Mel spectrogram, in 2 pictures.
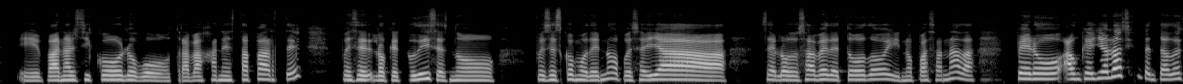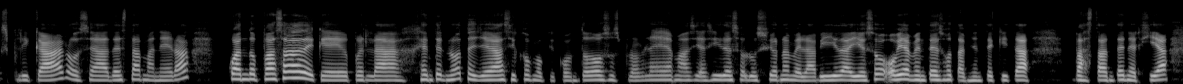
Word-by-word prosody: eh, 180 -1 -5
van 195 +1 +4
al 205 0 +3
psicólogo 205 -5 +1
o 165 - -7
trabajan 185 +4 -2
esta 200 +2 -1
parte, 240 - 0 0.4
pues, 205 -1 -2
eh, 210 0 +4
lo 195 -1 +1
que 190 0 0
tú 200 +3 -3
dices 220 -5 +2
no 195 -2 0 0.4
pues 215 -2 -3
es 215 -2 -1
como 215 -3 +1
de: 195 0 0
"No, 260 +3 -1
pues 200 -2 -4
ella 210 -3 +7 0.3
se 215 -2 -2
lo 200 -1 +1
sabe 225 +1 +2
de 210 -2 +1
todo 220 +2 0
y 215 -5 -2
no 190 +1 -5
pasa 205 +1 -3
nada", 225 -4 0 0.4
pero 255 -1 +3
aunque 250 +1 +2
ya 295 +1 +4
lo 365 - +5
has 390 0 0
intentado 240 - -2
explicar, 205 0 -2
o 220 -6 -4
sea, 200 0 -3
de 200 - -4
esta 225 +3 -4
manera, 200 - -4 0.4
cuando 240 -1 +1
pasa 270 +5 +3
de 250 -6 +1
que 195 -2 -3
pues 200 -1 -6
la 195 -1 -1
gente, 225 +1 -4
¿no?, 225 +5 -4
te 240 -4 -3
llega 205 +1 +1
así 215 0 -5
como 205 -3 -8
que 175 0 -20
con 180 0 -11
todos 205 +2 -3
sus 200 -3 -10
problemas 200 +2 -7
y 200 - -7
así 200 +3 -5
de: 205 0 0
"Solucióname 205 0 -5
la 180 0 -3
vida", 200 +2 0
y 190 - +1
eso, 235 +5 -2
obviamente 215 -2 +1
eso 210 +1 -2
también 180 0 -5
te 195 +2 -6
quita 200 0 +1 0.4
bastante 200 -1 -2
energía, 205 +2 -1
205 Hz, 190 wpm, -22 LUFS, 195-225 Hz, 0.4 s, ella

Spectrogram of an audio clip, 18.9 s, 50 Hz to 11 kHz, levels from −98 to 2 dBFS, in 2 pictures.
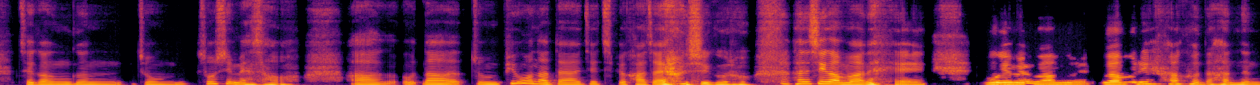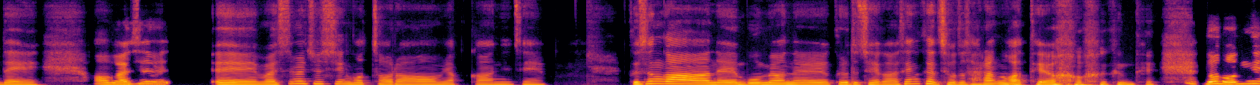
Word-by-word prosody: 제가 190 -2 0
은근 175 0 -2
좀 170 +2 -4
소심해서 175 -10 -1 0.5
"아 210 0 -1 0.2
으 - - -3
나 225 -3 +1
좀 220 -2 -2
피곤하다. 230 - -1
이제 170 0 -5
집에 - - -6
가자." 155 0 0
이런 185 - +6
식으로 175 0 +2 0.3
1 265 0 +1
시간 260 -5 +5
만에 190 0 +6 0.8
모임을 215 +1 +6
마물 180 +3 +3 0.3
마무리를 230 +4 +4
하고 230 -1 0
나왔는데 185 -2 0 0.4
어 220 - 0
말씀해 235 +6 0 0.4
예 195 -3 +3
말씀해 205 +12 -3
주신 260 -4 -6
것처럼 195 -3 -3
약간 170 0 -6
이제 165 +1 -6 0.6
그 230 - +2
순간에 235 -7 +3
모면을 205 +2 +1
그래도 210 -1 0
제가 195 -3 -2
생각해도 275 +3 -2
저도 190 -2 -1
잘한 195 +5 0
것 225 - +2
같아요. 160 -1 +2 0.4
근데 185 -2 -5 0.4
"넌 265 +2 +5
언니 245 +2 +3
200 Hz, 295 characters per minute, -23 LUFS, 180-225 Hz, 0.8 s, 이런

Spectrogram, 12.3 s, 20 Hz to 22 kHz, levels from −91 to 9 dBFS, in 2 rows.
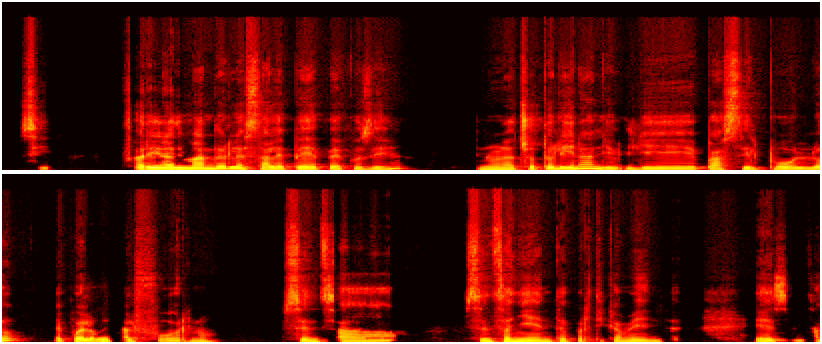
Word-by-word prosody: Sì, - - -7 0.5
farina 200 +2 +6
di 200 - +7
mandorle, 210 +2 +5
sale 185 -5 +1
e - - -1
pepe, 170 +2 0
così. 160 -4 -5 0.7
In 165 +1 -4
una 165 0 0
ciotolina, 210 +8 +3
gli 185 -8 +1
gli 160 -2 -1
passi 165 +1 -2
il 175 -1 -3
pollo 155 - -2
e - - -6
poi 175 -2 +4
lo 170 - +3
metti 190 +1 +1
al 165 0 -4
forno, 145 +1 -7 0.4
senza 155 -2 -2 0.5
senza 165 +1 -1
niente 150 0 0
praticamente, 145 -3 -6 0.5
e 150 -2 0
senza 150 +2 -9
165 Hz, 135 wpm, -20 LUFS, 155-180 Hz, 0.7 s, di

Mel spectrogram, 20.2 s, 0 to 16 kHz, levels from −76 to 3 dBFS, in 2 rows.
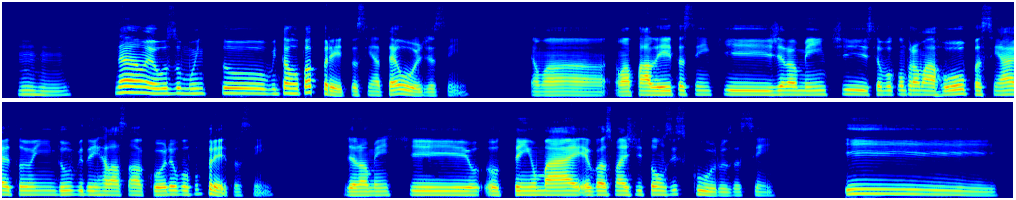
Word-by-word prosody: Uhum. 140 -2 -10 0.4
Não, 225 0 +6
eu 185 -2 +4
uso 190 +1 -1
muito 185 0 0
muita 175 +3 0
roupa 185 +4 +4
preta, 135 - 0
assim, 130 +1 -10
até 130 +5 +1
hoje, 130 -7 +1
assim. 120 - -16 0.6
É 130 - -9
uma 130 -1 -3
é - - -17
uma 130 0 +2
paleta, 145 +2 +4
assim, 150 0 -7
que 150 -1 0
geralmente 150 +1 0
se 145 - -7
eu - - +1
vou 150 +1 -3
comprar 155 -1 0
uma 150 -1 +2
roupa, 155 +4 +2
assim, 145 +1 -7
ah, 155 +1 +4
eu 145 - 0
tô 145 0 -1
em 145 0 -7
dúvida 145 0 -2
em 140 - -2
relação 135 0 -1
à 135 - -1
cor 140 +2 +1
eu 150 - +3
vou 145 -1 -2
para 165 - -15
o - - -19
preto, 170 - +1
assim. 115 - -19 0.7
Geralmente 130 0 -1 0.2
e 140 -1 +1 0.2
eu 135 - 0
tenho 145 0 +2
mais, 145 0 +5
eu 135 - +2
gosto 140 -1 +3
mais 145 -1 +1
de 150 +1 -9
tons 145 0 -1
escuros, 135 -7 -4
assim. 120 -1 -14 0.7
E, 160 -7 -4
145 Hz, 165 wpm, -25 LUFS, 135-155 Hz, 0.7 s, Não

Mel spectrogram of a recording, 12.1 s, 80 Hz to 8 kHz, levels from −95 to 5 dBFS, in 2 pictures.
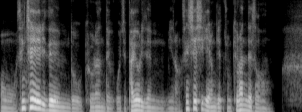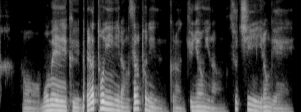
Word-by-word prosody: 어 95 -3 -9
생체 190 - +8
리듬도 110 - +2
교란되고 100 -5 -9
이제 90 +1 -17
바이오리듬이랑 95 -8 -2
생체시계 175 - 0
이런 110 -1 -2
게 105 -2 -6
좀 100 -1 -14
교란돼서 100 -10 -3 1.1
어 90 -2 -14
몸에 125 +2 0
그 105 -4 -8
멜라토닌이랑 150 - 0
세로토닌 110 - -5
그런 95 -4 -15
균형이랑 110 -7 -7
수치 155 - -8
이런 115 -4 -6
게 90 -3 -14
110 Hz, 280 characters per minute, -21 LUFS, 95-130 Hz, 1.1 s, 생체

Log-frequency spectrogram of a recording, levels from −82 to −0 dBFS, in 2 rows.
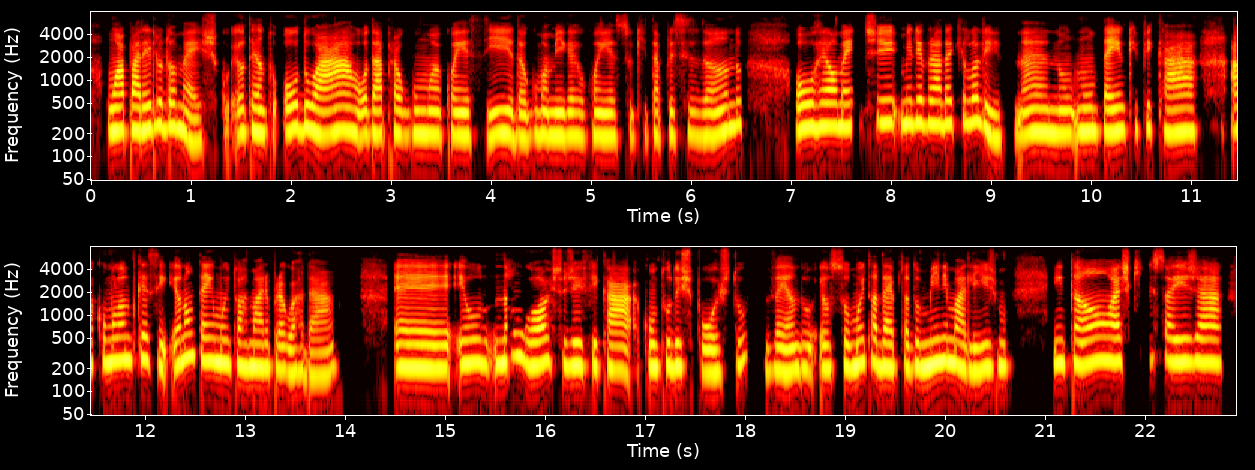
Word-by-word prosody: um 215 +1 +4
aparelho 225 +3 +3
doméstico, 205 -11 -2
eu 205 +3 -2
tento 210 -2 -1
ou 220 +3 +1
doar 220 -1 +4
ou 190 +2 0
dar 200 0 +1
para 200 - -3
alguma 195 0 -1
conhecida, 190 0 -1
alguma 190 +3 -2
amiga 190 0 +1
que - - -3
eu 180 - -6
conheço 185 -1 -2
que 175 +3 -14
tá 190 - -4
precisando, 190 +5 -3 0.5
ou 235 +2 +3
realmente 250 +3 0
me 265 0 0
livrar 265 -1 +2
daquilo 270 +1 -2
ali, 205 -11 0
né. 210 +2 0
Não 200 -1 0
não 215 +2 0
tenho 215 +1 +3
que 225 +2 -11
ficar 215 -2 0 0.3
acumulando, 245 +3 +1
porque 260 +1 -3
assim, 225 -8 -2
eu 220 - 0
não 275 +4 +2
tenho 255 -4 0
muito 235 -2 +1
armário 210 -1 +1
pra 195 -2 -1
guardar, 175 -2 -3 0.6
eh, 205 -1 +3
eu 235 +1 +1
não 235 +5 -1
gosto 225 -1 +1
de 220 0 +2
ficar 205 -3 +1
com 210 -1 0
tudo 215 0 0
exposto 185 +4 -3 0.2
vendo, 190 +1 -1
eu 200 0 -2
sou 210 0 -3
muito 235 +4 +1
adepta 210 -2 +1
do 215 +1 -1
minimalismo, 215 -2 +2 0.4
então 235 +2 +2
acho 250 0 +3
que - - -12
isso 260 0 -7
aí 245 0 +2
já 245 -1 +2
215 Hz, 170 wpm, -21 LUFS, 195-240 Hz, 0.6 s, um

